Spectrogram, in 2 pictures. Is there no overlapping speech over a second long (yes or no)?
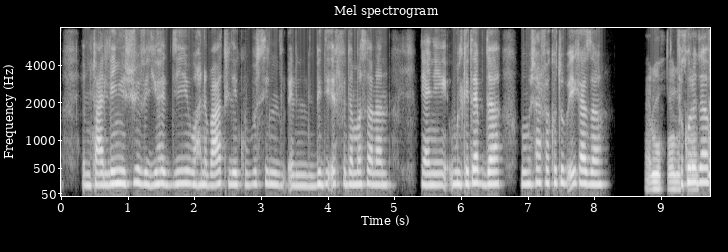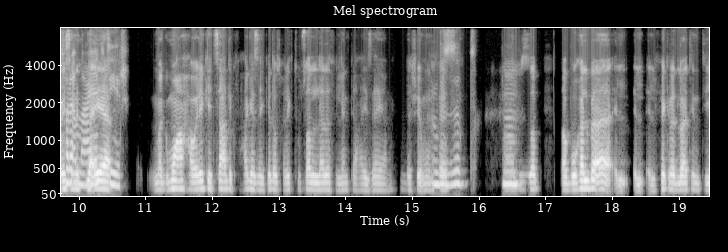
no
